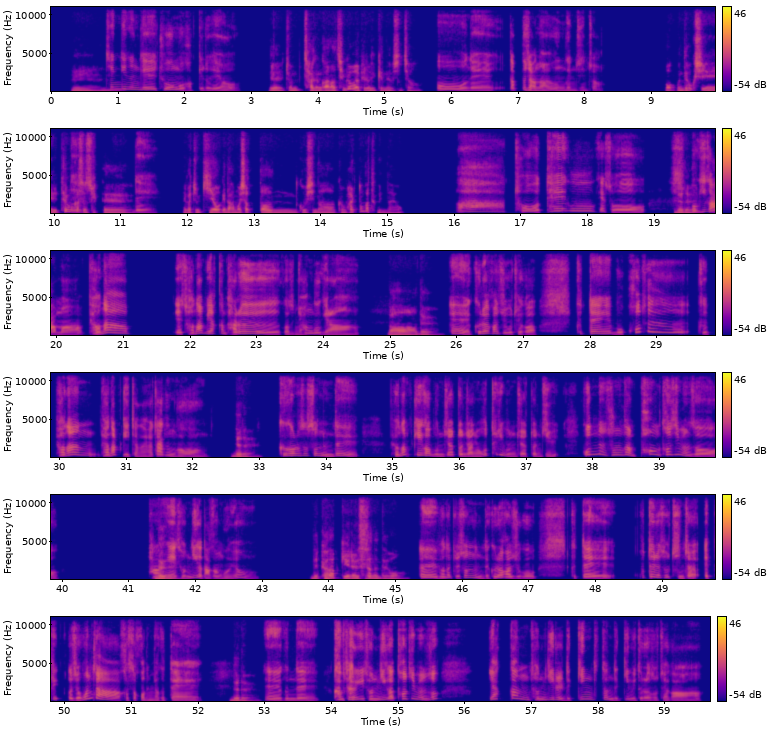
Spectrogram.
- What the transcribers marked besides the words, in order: other background noise; background speech; laughing while speaking: "갑자기"
- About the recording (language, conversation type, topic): Korean, unstructured, 여행할 때 가장 중요하게 생각하는 것은 무엇인가요?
